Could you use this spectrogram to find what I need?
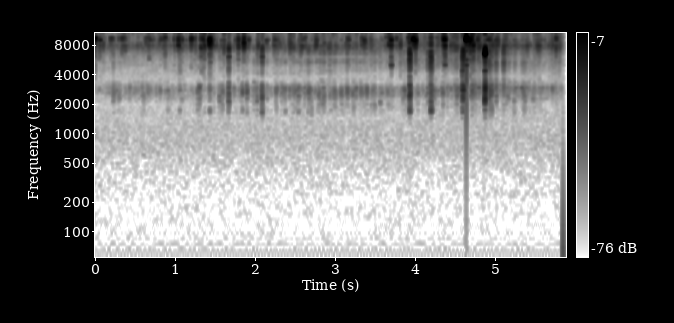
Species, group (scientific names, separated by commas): Conocephalus fuscus, Orthoptera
